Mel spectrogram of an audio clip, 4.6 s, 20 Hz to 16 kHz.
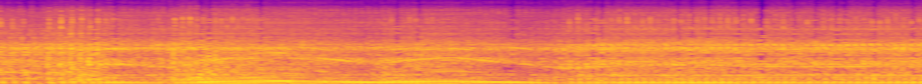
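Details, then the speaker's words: Lexmoto ZSB 125 single-cylinder at idle during an EGR valve blanking test; owner chasing a blown-exhaust-like resonance at 45-55 mph: a rapid puffing chuff on each firing, like a blowing exhaust port. Cause unconfirmed; blanking the EGR brought no improvement. "right we'll start it again very much like a blowing exhaust"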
